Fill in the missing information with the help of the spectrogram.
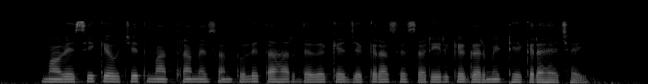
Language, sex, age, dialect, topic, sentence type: Magahi, male, 18-24, Western, agriculture, statement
